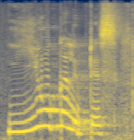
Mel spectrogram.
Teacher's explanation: it starts with the vowel E but the pronunciation belongs to the consonant Y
